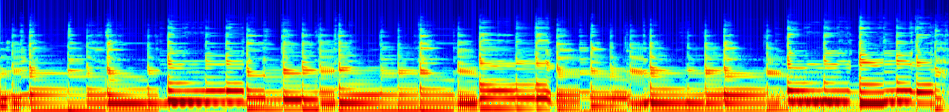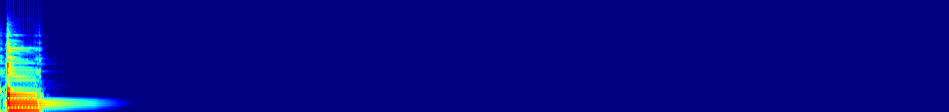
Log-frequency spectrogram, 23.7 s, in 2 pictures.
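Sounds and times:
mono DI line bass guitar: 0:00.0 - 0:13.1.

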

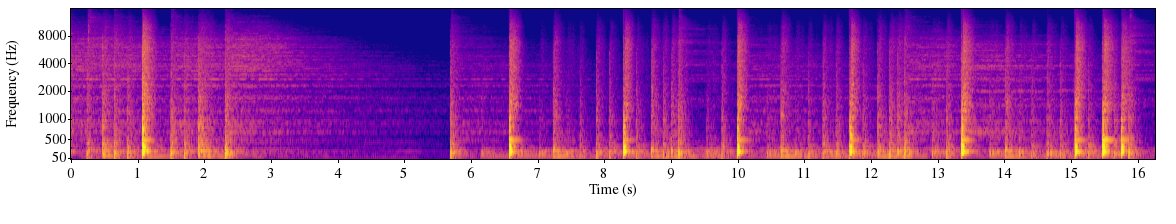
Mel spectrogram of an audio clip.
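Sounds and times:
snare drum recorded with a microphone: 0:00.0 - 0:03.0, 0:06.6 - 0:16.2
drums: 0:00.0 - 0:05.0, 0:05.6 - 0:16.2.

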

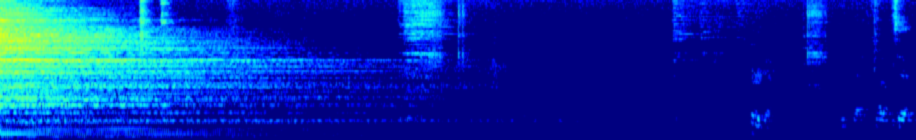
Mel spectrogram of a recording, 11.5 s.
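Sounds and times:
drums recorded with PZM omni stereo microphones: 0:00.0 - 0:04.3.

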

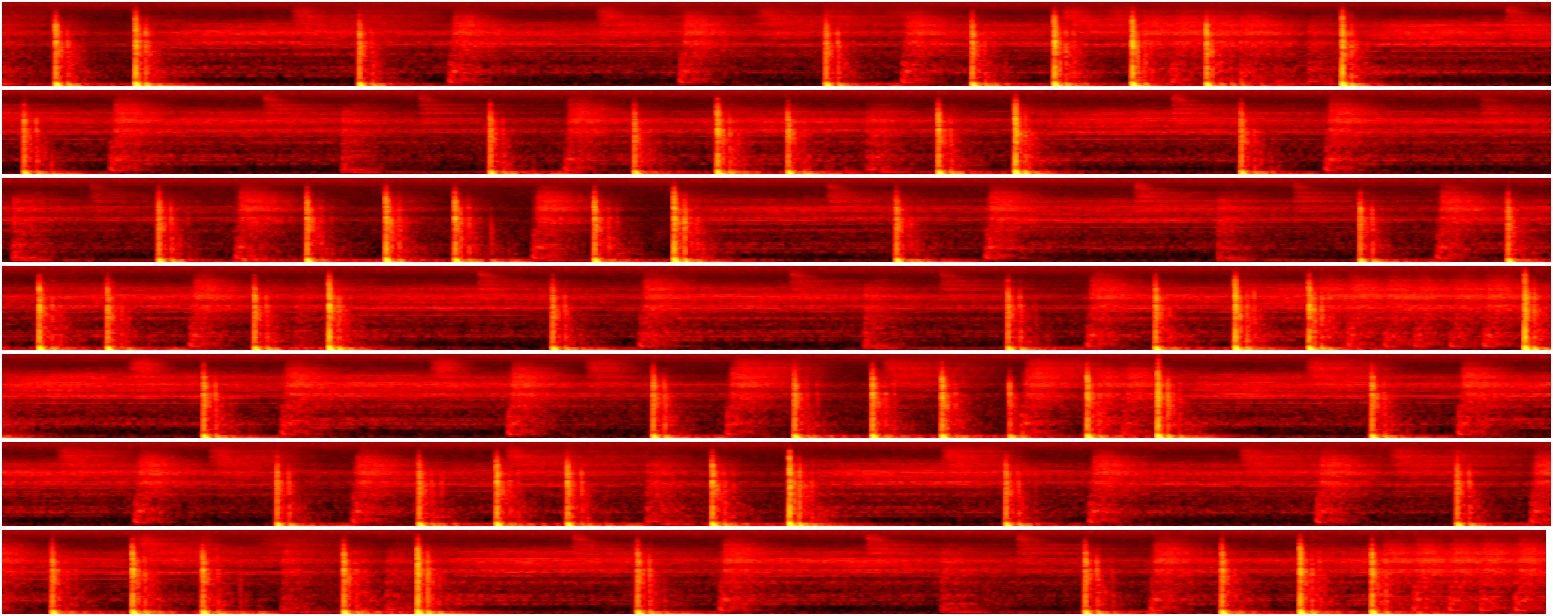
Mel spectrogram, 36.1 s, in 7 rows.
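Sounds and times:
bass drum: 0:00.0 - 0:01.6, 0:02.7 - 0:05.6, 0:06.4 - 0:09.7, 0:10.4 - 0:13.7, 0:14.4 - 0:17.8, 0:18.4 - 0:21.8, 0:22.8 - 0:25.6, 0:26.7 - 0:29.6, 0:30.6 - 0:33.5, 0:34.6 - 0:36.1.

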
